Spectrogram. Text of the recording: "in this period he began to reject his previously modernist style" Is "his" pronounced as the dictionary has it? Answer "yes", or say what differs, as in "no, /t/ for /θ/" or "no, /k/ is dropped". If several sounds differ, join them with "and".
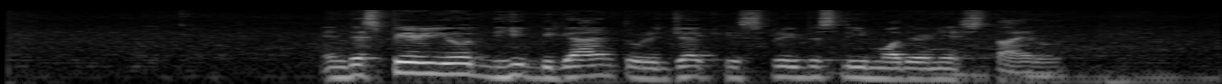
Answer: no, /s/ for /z/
